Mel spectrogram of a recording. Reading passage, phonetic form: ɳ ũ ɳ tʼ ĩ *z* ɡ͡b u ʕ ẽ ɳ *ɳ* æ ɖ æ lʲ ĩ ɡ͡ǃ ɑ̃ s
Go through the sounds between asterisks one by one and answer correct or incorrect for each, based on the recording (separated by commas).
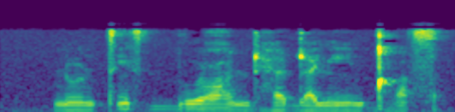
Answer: incorrect, incorrect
